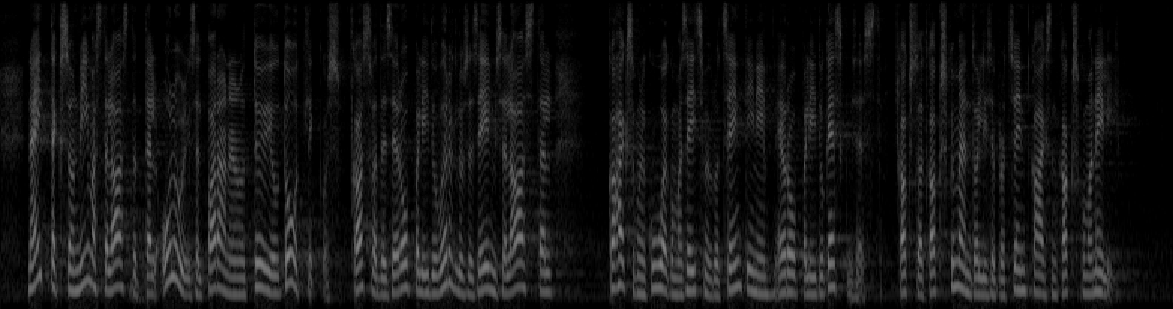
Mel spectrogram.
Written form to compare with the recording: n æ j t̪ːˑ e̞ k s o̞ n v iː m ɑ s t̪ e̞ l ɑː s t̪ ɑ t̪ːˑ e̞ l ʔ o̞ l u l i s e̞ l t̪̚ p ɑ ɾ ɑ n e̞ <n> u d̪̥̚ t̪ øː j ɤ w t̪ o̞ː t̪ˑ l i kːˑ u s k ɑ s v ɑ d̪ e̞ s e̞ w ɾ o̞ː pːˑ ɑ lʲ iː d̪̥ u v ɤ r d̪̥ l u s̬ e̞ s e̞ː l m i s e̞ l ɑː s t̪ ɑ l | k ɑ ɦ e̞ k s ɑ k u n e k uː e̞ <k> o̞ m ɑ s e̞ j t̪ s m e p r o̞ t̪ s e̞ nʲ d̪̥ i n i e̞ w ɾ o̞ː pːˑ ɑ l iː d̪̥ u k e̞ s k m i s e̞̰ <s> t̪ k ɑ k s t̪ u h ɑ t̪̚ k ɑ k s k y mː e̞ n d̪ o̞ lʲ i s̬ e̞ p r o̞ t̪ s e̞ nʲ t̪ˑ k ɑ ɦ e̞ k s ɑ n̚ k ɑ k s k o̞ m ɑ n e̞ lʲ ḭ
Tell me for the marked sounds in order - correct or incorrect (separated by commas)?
correct, correct, correct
